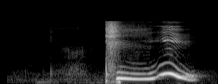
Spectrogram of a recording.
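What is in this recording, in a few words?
"ti3yu4", Mandarin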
